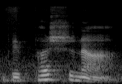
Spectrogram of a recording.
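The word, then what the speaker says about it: Vipassana: who haven't tried it it's called vipasana it's spelled like this but it's called vashna and one of the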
